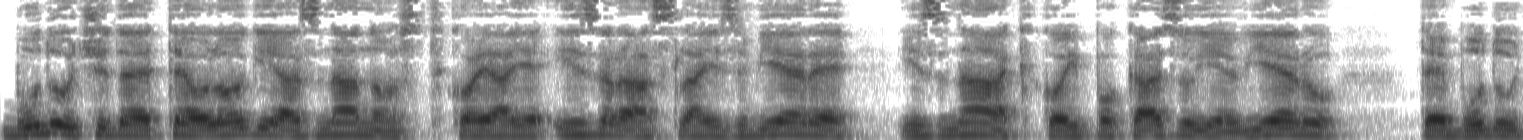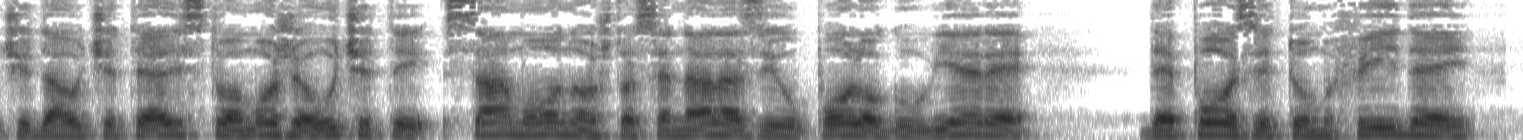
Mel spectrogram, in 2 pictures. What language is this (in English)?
Croatian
